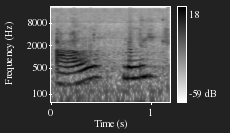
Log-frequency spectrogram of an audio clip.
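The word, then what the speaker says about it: الملك: is going to be al Malik instead of Malik. Why? Because they are moon letters which means they're going to be formed with your lips.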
